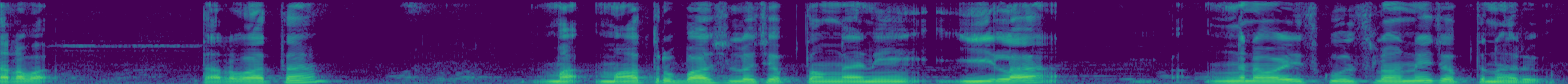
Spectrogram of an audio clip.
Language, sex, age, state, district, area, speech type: Telugu, male, 18-30, Andhra Pradesh, Bapatla, rural, spontaneous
